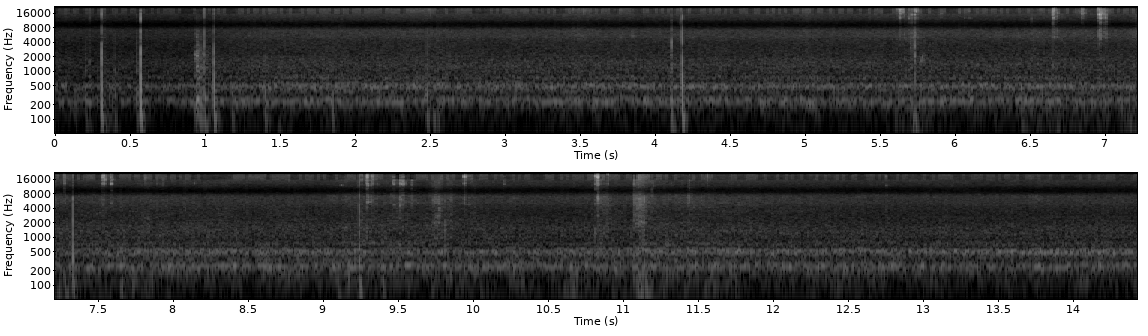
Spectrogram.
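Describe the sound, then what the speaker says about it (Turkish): Dense, steady buzzing of many honeybees (Apis mellifera) arriving at the hive carrying pollen, with occasional sharp clicks and taps throughout. "yoğun olmamakla birlikte polenli gelen arılar sağlam"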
